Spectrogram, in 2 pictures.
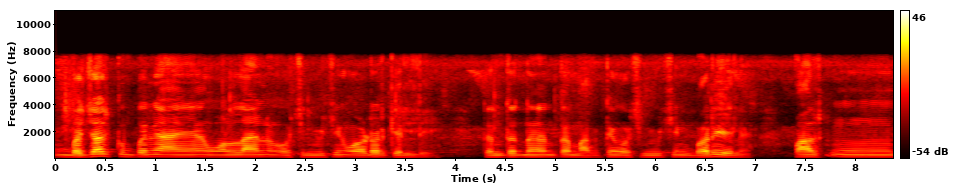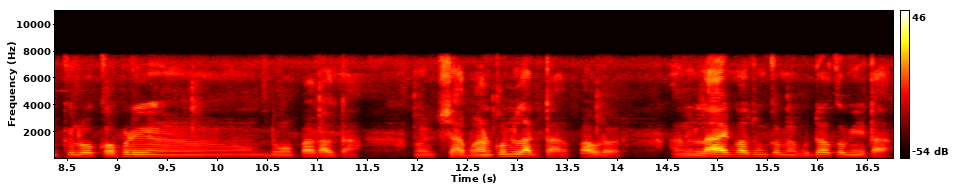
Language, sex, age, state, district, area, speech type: Goan Konkani, male, 45-60, Goa, Canacona, rural, spontaneous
